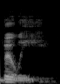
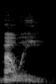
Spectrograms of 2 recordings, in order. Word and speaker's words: Bowie: o wi i e but it's pronounced buoy so anytime I see that and I'm not paying attention I just want to say buoy instead of Bowie now I need to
